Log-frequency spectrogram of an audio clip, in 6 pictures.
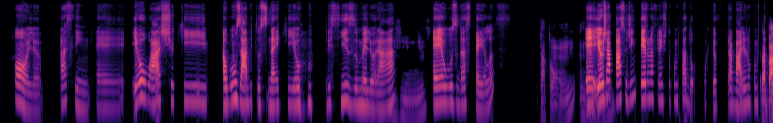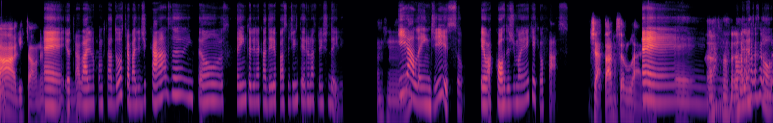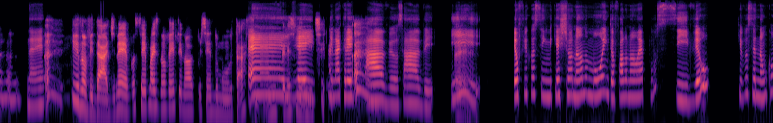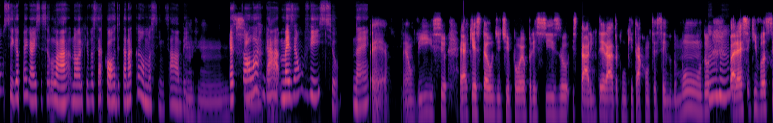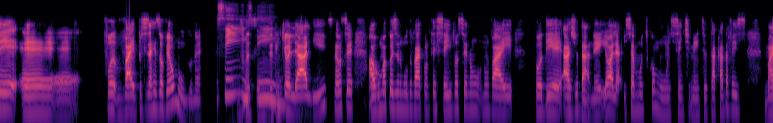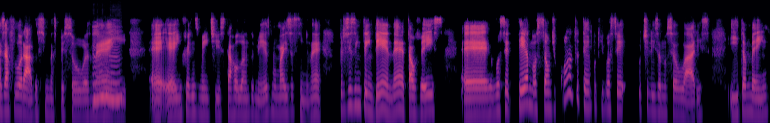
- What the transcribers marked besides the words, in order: chuckle; tapping; drawn out: "É"; laugh; drawn out: "É"; chuckle; laughing while speaking: "Voc"
- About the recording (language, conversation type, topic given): Portuguese, advice, Como posso manter hábitos saudáveis de forma consistente?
